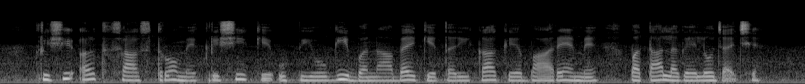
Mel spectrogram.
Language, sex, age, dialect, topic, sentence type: Maithili, female, 41-45, Angika, banking, statement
